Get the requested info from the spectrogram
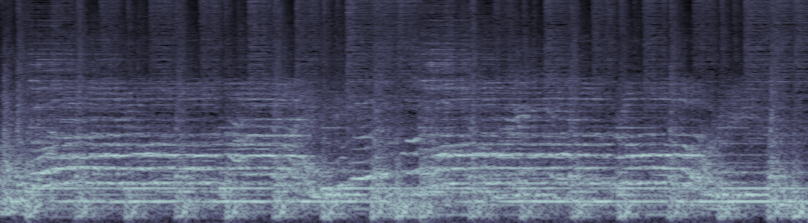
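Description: Gospel worship song: a group of voices singing long held notes over instrumental accompaniment with a steady beat.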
